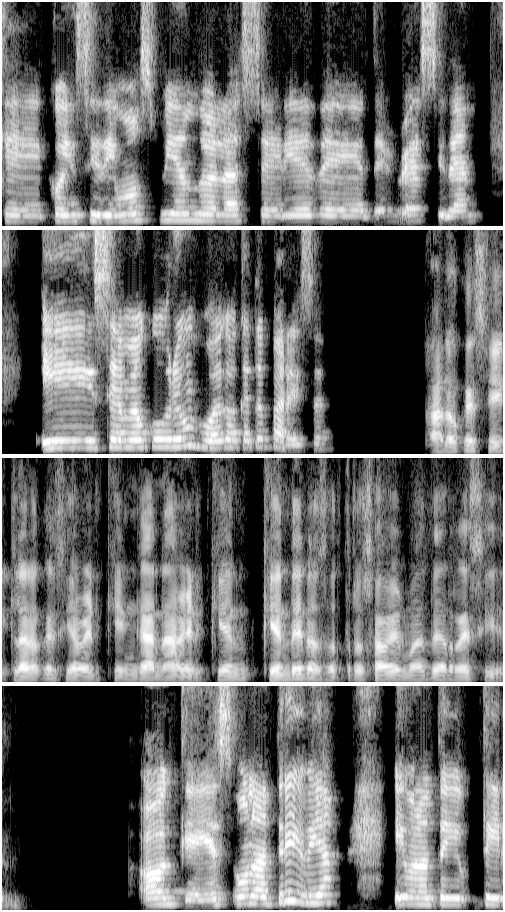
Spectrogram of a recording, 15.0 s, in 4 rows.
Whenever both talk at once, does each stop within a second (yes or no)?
yes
